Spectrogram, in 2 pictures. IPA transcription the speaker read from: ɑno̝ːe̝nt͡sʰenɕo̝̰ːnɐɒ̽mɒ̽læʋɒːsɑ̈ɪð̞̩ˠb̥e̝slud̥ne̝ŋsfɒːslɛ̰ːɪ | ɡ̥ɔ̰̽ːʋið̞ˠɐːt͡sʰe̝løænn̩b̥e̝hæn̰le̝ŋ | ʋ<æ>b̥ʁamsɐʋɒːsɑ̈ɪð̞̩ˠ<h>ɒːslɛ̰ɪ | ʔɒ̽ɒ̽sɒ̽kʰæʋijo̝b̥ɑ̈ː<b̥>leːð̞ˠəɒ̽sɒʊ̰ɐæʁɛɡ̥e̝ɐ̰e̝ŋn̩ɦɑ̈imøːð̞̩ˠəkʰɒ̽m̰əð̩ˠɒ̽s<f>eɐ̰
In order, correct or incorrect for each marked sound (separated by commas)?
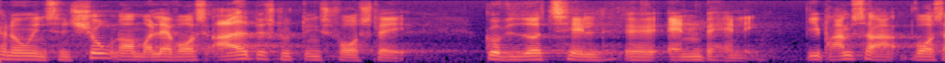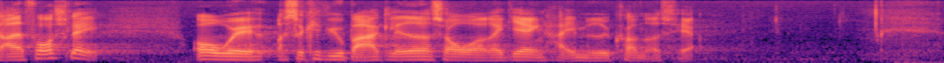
incorrect, incorrect, incorrect, incorrect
